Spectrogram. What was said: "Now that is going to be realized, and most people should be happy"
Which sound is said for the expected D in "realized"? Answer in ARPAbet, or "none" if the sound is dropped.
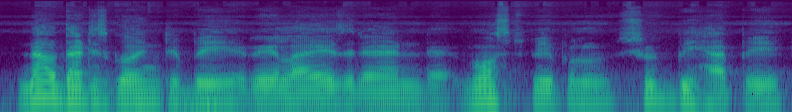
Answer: D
